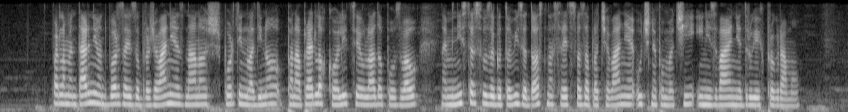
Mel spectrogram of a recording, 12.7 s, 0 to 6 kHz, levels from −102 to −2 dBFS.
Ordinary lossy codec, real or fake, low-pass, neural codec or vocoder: none; real; 5.4 kHz; none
